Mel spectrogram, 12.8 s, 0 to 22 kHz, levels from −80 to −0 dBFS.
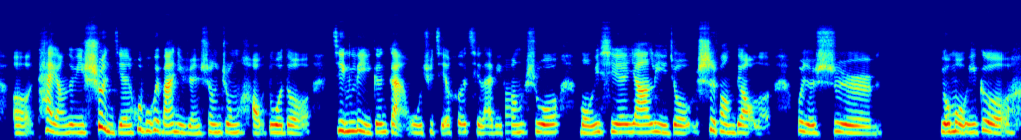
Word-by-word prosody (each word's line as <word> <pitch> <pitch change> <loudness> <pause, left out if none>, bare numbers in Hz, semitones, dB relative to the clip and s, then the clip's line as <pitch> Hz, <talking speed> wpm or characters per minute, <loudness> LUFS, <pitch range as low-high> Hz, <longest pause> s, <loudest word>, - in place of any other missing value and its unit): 呃， 205 0 -6
太 290 -2 +1
阳 205 -2 -3
的 220 - 0
一 220 - -3
瞬 270 - +5
间， 210 0 -1
会 315 - -2
不 260 - -3
会 280 +1 -2
把 215 -2 +4
你 235 -1 -3
人 200 -1 -5
生 225 +2 -4
中 225 -1 -2
好 220 - -5
多 220 0 +3
的 215 +1 -4 0.3
经 260 -1 +3
历 245 -6 0
跟 230 +3 0
感 235 - 0
悟 215 -1 -5
去 235 - -10
结 220 - -5
合 225 +1 -4
起 225 -1 -7
来？ 205 -1 -6
比 210 0 -10
方 225 0 -7
说 225 -2 +2 0.2
某 210 -2 -1
一 235 - -1
些 230 -2 +2
压 220 -1 +4
力 230 -2 -1
就 210 +1 -1
释 310 - +1
放 230 -4 -3
掉 210 -2 0
了， - - -15 0.3
或 270 - -2
者 220 -2 +2
是 210 -4 0 0.7
有 235 -1 +6
某 235 -2 +2
一 225 0 -1
个， 230 -5 +1
225 Hz, 225 characters per minute, -20 LUFS, 210-240 Hz, 0.7 s, 有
